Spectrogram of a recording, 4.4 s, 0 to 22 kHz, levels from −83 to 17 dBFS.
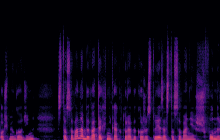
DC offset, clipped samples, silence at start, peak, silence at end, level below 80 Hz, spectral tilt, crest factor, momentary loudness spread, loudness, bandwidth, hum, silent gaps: under 0.1%; under 0.1%; 0 s; -14 dBFS; 0 s; -66 dBFS; -4.5 dB/octave; 18 dB; 10 LU; -32 LUFS; 17 kHz; none; none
